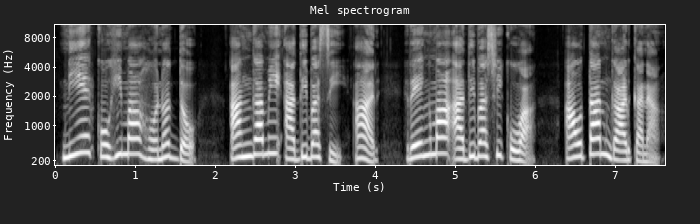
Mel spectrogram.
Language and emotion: Santali, neutral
